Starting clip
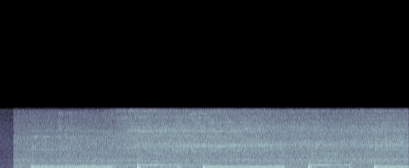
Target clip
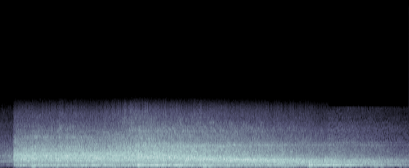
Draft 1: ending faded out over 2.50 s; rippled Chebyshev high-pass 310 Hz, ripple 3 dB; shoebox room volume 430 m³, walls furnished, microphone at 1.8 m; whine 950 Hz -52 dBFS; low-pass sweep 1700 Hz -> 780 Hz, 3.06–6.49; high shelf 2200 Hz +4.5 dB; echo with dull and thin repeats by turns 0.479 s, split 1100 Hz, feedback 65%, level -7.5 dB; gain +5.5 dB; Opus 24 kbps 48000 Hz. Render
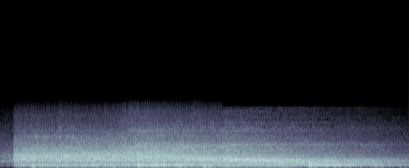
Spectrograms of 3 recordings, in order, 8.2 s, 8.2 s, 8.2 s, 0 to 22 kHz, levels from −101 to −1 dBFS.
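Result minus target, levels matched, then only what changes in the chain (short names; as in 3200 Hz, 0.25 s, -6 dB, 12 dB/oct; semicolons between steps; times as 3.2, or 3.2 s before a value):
4000 Hz band -3.5 dB
change: high shelf 2200 Hz +13 dB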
